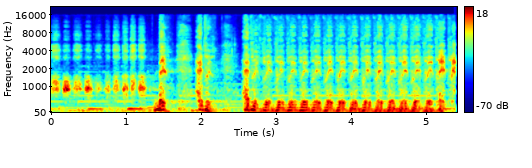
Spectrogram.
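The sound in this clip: A boat engine is started with a hand crank: a few heavy cranking strokes, then the motor catches and runs with a fast, steady chugging pulse.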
